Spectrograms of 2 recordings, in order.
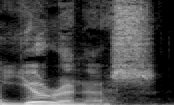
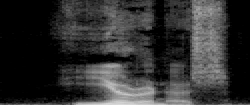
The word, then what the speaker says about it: Uranus: have been um but suddenly news readers were saying Uranus and that is is definitely not how we were pronouncing it before that moment maybe they just realized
